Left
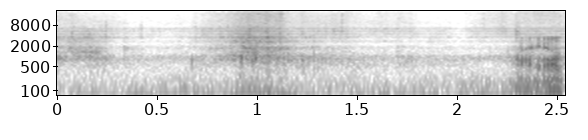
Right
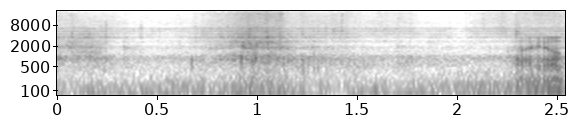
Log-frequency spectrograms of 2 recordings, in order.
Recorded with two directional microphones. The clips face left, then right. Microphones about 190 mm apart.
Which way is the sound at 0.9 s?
10° right (ahead or behind).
